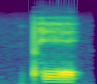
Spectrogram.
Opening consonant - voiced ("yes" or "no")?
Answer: no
